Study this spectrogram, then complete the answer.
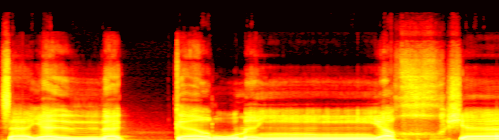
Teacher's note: Jadi kayak H kecil ya. Ah H kecil itu karakter nafasnya lebih lembut dari tengah tenggorokan makhrajnya. · Ah H kecil itu karakter nafasnya lebih lembut dari tengah tenggorokan makhrajnya. Kalau K lebih ada kasar sedikit dari ujung tenggorokan makhrajnya. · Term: k sukun, K sukun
